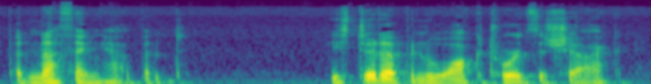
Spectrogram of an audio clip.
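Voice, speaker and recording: A man's voice: fairly low pitch, expressive, fairly quick, dark tone. A man reading a story aloud in scripted narration. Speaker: podfic reader.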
